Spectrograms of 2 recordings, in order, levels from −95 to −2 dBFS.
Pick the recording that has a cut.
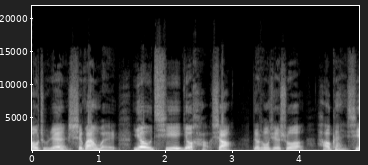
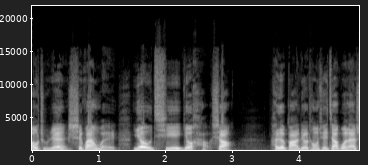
first; 1 cut; at 3.2 s

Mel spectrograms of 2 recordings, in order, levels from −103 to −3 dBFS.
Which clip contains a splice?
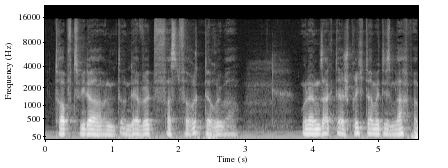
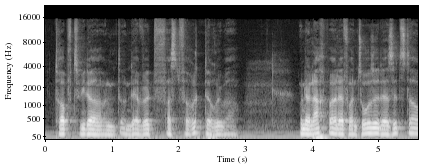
second; 1 cut; at 3.8 s

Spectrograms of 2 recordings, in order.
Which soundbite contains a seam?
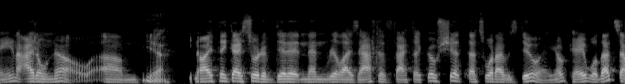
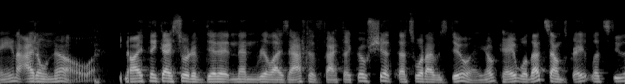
second; 1 cut; at 0.9 s

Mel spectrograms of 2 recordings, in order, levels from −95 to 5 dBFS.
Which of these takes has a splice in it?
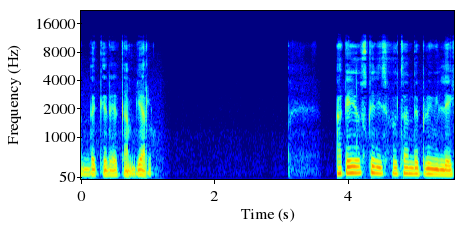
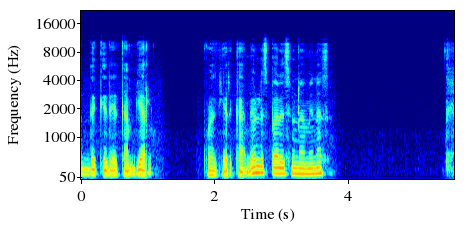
second; 1 cut; at 1.7 s

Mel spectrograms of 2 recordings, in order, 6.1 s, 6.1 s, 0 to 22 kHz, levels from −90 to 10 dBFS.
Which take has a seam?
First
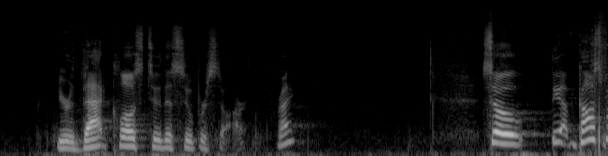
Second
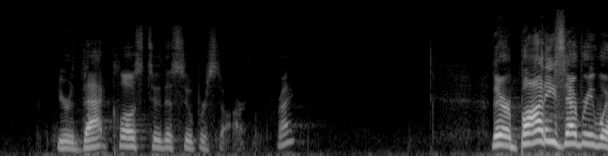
second; 1 cut; at 4.7 s

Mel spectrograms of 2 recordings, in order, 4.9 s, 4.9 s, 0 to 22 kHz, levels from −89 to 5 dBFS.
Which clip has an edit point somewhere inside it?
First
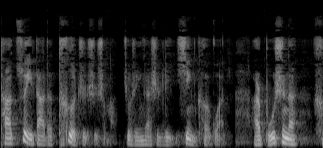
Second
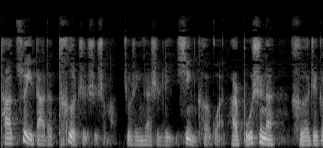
second; 1 cut; at 3.4 s

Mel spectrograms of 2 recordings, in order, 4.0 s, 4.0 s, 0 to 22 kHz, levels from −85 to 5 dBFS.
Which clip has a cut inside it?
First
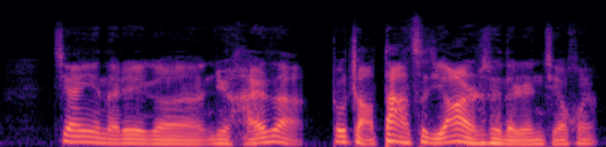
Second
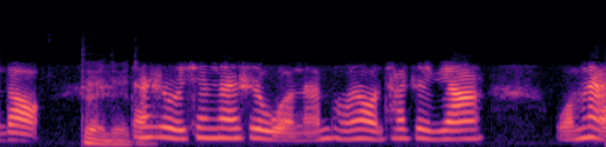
first; 1 cut; at 2.1 s

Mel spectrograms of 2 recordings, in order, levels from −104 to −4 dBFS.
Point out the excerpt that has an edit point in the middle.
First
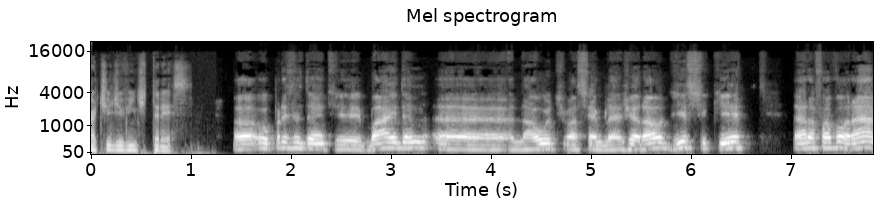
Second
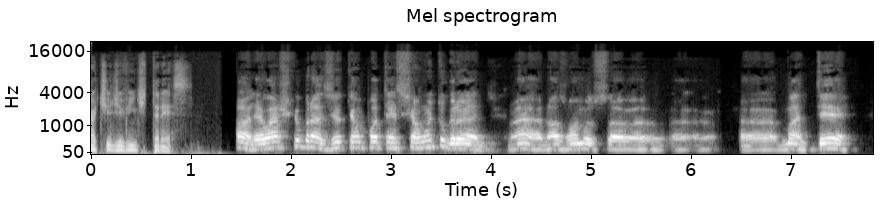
first; 1 cut; at 1.2 s

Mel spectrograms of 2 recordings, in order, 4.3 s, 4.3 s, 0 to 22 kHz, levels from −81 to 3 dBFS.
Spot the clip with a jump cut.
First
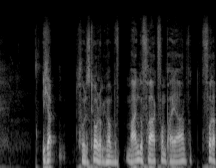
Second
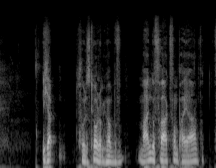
first; 1 cut; at 2.4 s

